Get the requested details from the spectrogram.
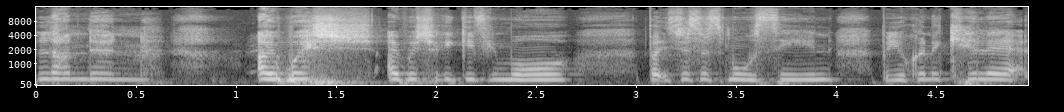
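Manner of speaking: polite, middle-class female voice.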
